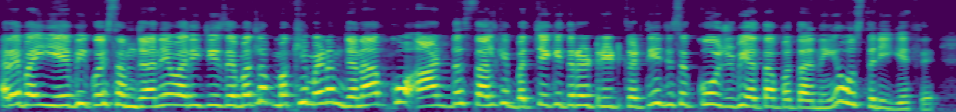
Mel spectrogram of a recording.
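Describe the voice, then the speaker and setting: A woman with a high voice delivering mocking parody commentary. She talks in a chatty, sarcastic way and scolds often. The delivery is playful and teasing. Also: fairly quick, hardly any pauses. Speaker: comedy commentator.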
